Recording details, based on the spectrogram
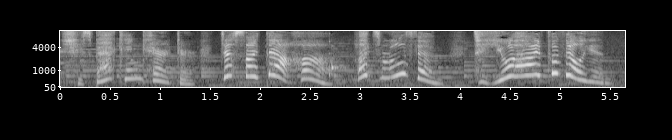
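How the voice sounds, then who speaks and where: Squeaky, childlike little sprite. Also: female voice, wildly swooping pitch, a little slow, over loud music, exaggerated voice. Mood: chirpy, teasing. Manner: exclamatory, chirpy, childlike. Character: tiny childlike companion sprite, perky, nosy, blunt. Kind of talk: video game voice acting.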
